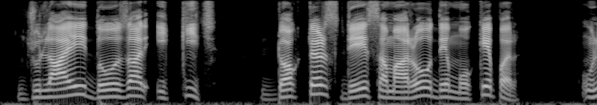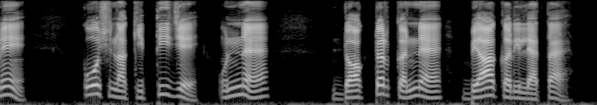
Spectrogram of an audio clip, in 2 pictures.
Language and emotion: Dogri, neutral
